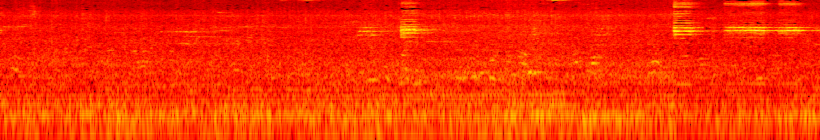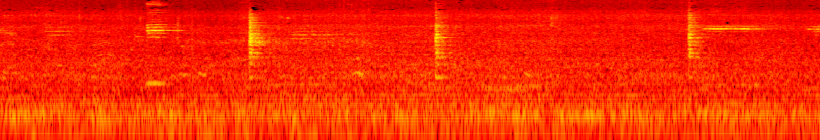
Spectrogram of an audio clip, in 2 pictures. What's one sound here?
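Boots tramp steadily on a street.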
